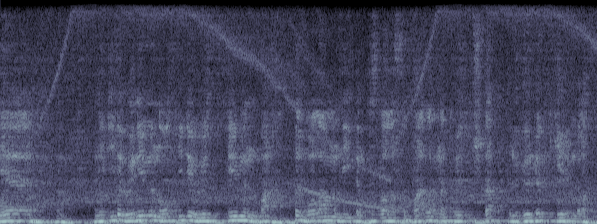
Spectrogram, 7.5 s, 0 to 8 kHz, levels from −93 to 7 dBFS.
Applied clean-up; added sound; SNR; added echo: none; Sawing; 16 dB; reverberation time 0.9 s.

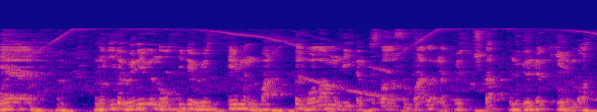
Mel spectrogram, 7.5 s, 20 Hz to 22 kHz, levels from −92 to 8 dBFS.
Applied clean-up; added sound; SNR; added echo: classical method WPE with log-MMSE.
